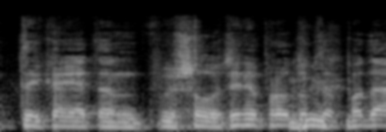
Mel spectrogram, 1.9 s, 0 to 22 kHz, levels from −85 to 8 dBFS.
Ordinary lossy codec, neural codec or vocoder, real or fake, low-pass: AAC, 64 kbps; none; real; 14.4 kHz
